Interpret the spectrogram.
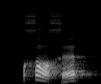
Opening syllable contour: falling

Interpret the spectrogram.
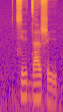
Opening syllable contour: high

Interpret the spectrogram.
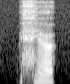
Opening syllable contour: low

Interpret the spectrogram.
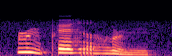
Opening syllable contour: falling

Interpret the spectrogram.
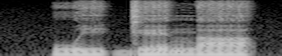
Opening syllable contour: low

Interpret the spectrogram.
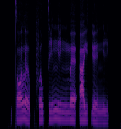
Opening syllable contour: rising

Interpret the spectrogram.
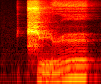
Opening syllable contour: low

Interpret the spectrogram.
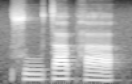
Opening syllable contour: low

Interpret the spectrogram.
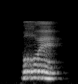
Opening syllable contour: falling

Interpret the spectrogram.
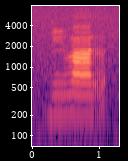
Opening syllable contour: low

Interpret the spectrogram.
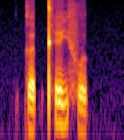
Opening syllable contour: rising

